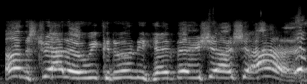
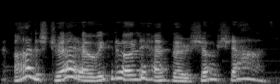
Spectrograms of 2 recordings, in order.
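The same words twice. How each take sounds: First: It is said in a slightly high skater-boy voice. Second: It is said in the speaker's normal voice.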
